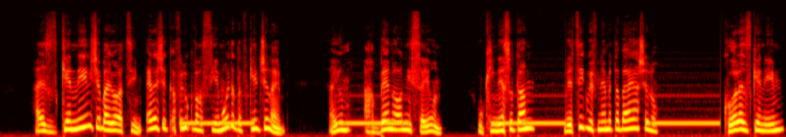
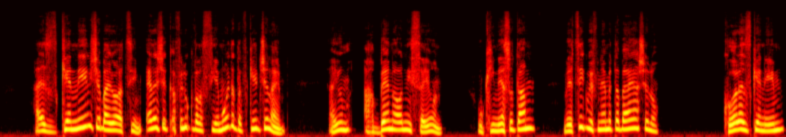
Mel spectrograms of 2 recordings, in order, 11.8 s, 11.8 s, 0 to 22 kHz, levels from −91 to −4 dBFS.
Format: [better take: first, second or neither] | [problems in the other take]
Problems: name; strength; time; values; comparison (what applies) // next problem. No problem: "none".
second | phone ringing; noticeable; from 2.5 to 11 s; peak 8 dB below the speech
